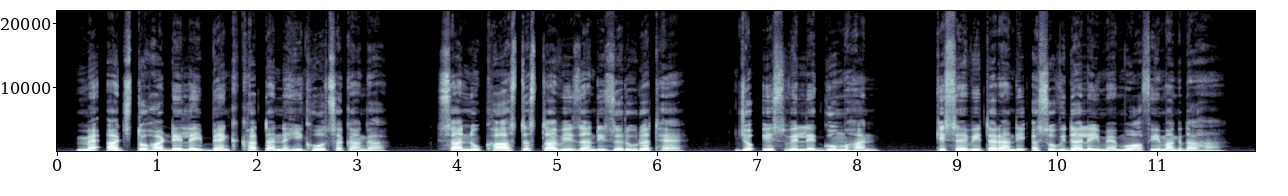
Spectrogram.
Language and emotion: Punjabi, sad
